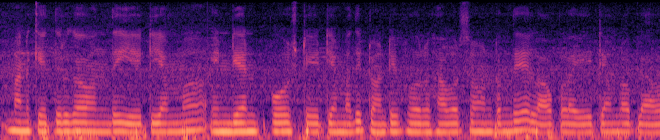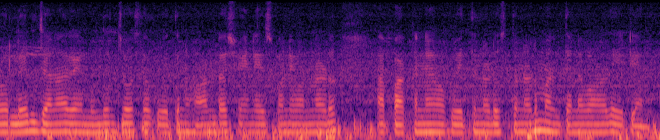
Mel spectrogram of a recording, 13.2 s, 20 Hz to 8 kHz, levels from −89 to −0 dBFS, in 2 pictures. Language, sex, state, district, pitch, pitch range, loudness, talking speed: Telugu, male, Andhra Pradesh, Visakhapatnam, 135 Hz, 130-140 Hz, -27 LUFS, 115 wpm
